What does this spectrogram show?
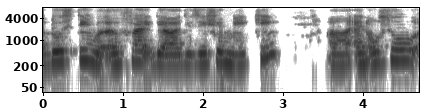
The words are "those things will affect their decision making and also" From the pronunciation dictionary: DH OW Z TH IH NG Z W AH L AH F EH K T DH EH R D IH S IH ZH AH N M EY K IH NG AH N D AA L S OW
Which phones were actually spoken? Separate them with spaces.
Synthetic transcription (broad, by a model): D OW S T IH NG W AH L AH F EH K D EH D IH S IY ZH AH N M EY K IH NG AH N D AA L S OW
